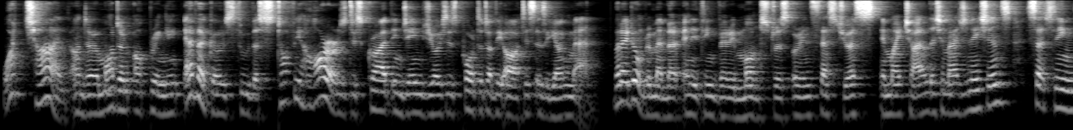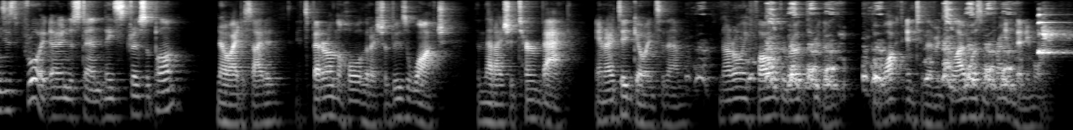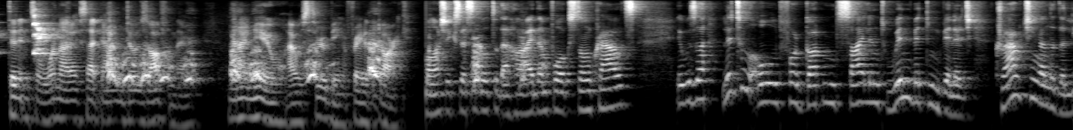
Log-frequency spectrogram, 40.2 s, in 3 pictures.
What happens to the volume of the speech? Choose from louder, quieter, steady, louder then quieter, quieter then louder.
steady.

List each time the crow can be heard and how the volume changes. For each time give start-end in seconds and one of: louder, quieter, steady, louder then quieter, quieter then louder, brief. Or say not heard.
not heard.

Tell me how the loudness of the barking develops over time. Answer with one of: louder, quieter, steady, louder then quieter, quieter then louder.
steady.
